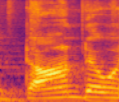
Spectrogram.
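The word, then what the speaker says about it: Dhandho: and his book is called the Dondo Investor. It's spelled D H A N D O.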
